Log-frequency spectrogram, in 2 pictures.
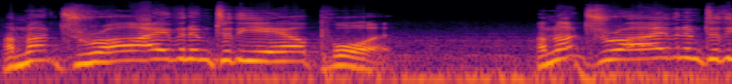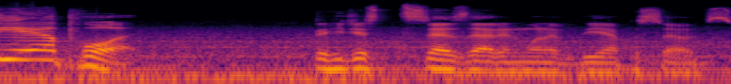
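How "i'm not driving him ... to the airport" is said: put-on New York accent, pitched very high. Quoting a line Jerry Seinfeld says in his show, Jerry Seinfeld New York accent. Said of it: "the line that always comes comes to my brain when I think of New York accent".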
